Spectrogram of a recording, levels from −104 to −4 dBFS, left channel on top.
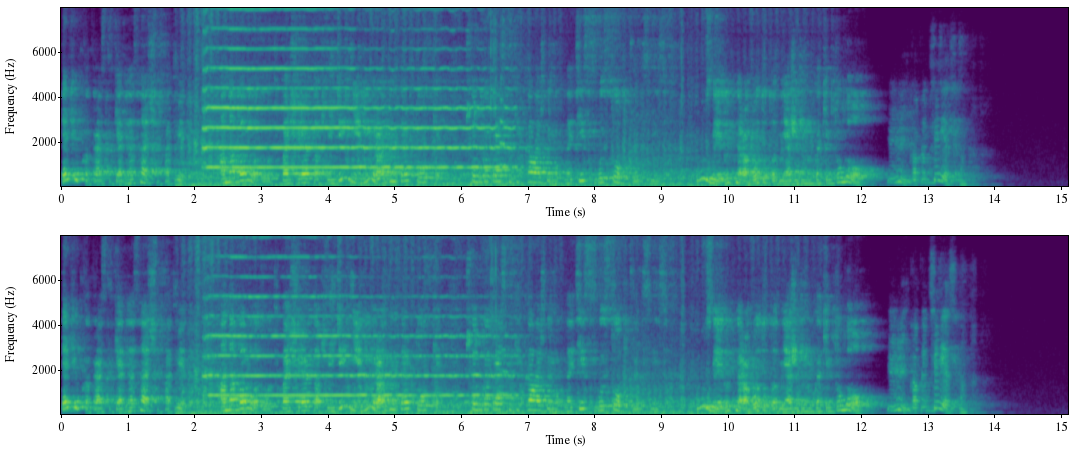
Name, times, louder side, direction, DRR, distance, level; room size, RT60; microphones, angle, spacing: voice 1, 0.0-9.2 9.5-12.0, right 1 dB, 10° right, -3 dB, 2.8 m, -29 dB
sound 1, 1.7-11.5, right 1 dB, 20° left, 6.8 m, -37 dB
Brass instrument, 2.1-6.9, left 5 dB, 55° left, 2.5 m, -27 dB
voice 2, 12.4-13.7, right 2 dB, 90° right, -2 dB, 2.9 m, -37 dB
26.5 x 25.0 x 6.2 m, 1.0 s
head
